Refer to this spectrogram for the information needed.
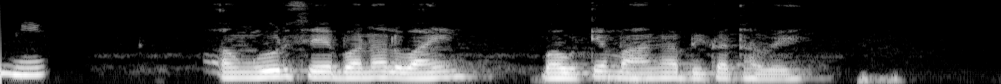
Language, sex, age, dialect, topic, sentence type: Bhojpuri, male, <18, Northern, agriculture, statement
